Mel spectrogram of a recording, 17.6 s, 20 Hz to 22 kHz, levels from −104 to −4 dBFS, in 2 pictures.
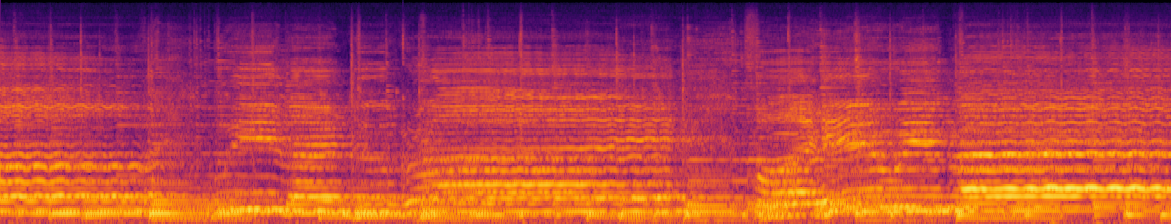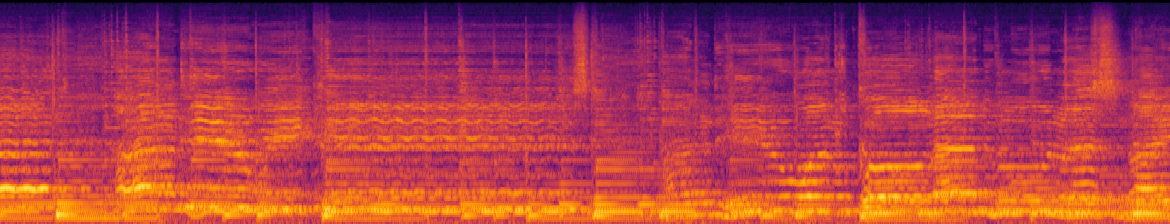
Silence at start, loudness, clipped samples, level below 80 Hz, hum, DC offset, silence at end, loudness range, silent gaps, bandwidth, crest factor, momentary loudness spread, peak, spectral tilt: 0 s; -19 LUFS; under 0.1%; -48 dBFS; none; under 0.1%; 0 s; 6 LU; none; 16 kHz; 16 dB; 8 LU; -4 dBFS; -5 dB/octave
